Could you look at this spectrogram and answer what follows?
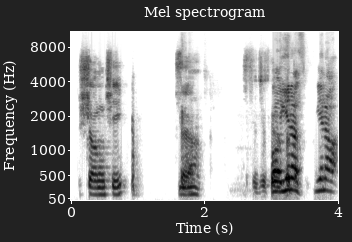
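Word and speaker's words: Shang-Chi: like i mentioned before apparently it's pronounced shongxi well you know you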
